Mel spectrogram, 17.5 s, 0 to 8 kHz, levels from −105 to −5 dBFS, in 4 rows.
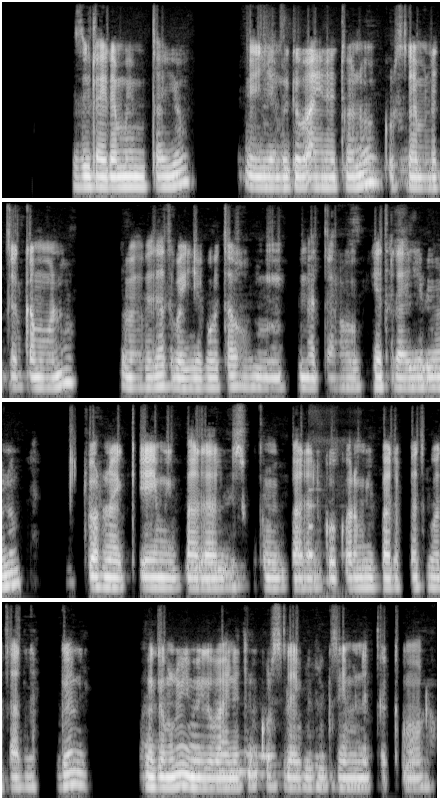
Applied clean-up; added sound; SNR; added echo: neural mask model DeepFilterNet 3.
